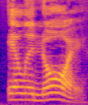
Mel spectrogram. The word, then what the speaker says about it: Illinois: florida georgia hawaii idaho illinois the final s is silent indiana iowa kansas kentucky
